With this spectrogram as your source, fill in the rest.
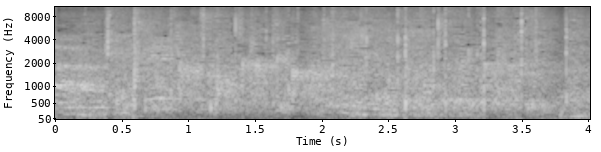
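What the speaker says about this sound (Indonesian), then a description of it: "Berikan aplaus untuk kelompok 2" A classroom audience of students claps together for a presenting group, a steady, dense patter of hands held at an even level for a few seconds without a break.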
